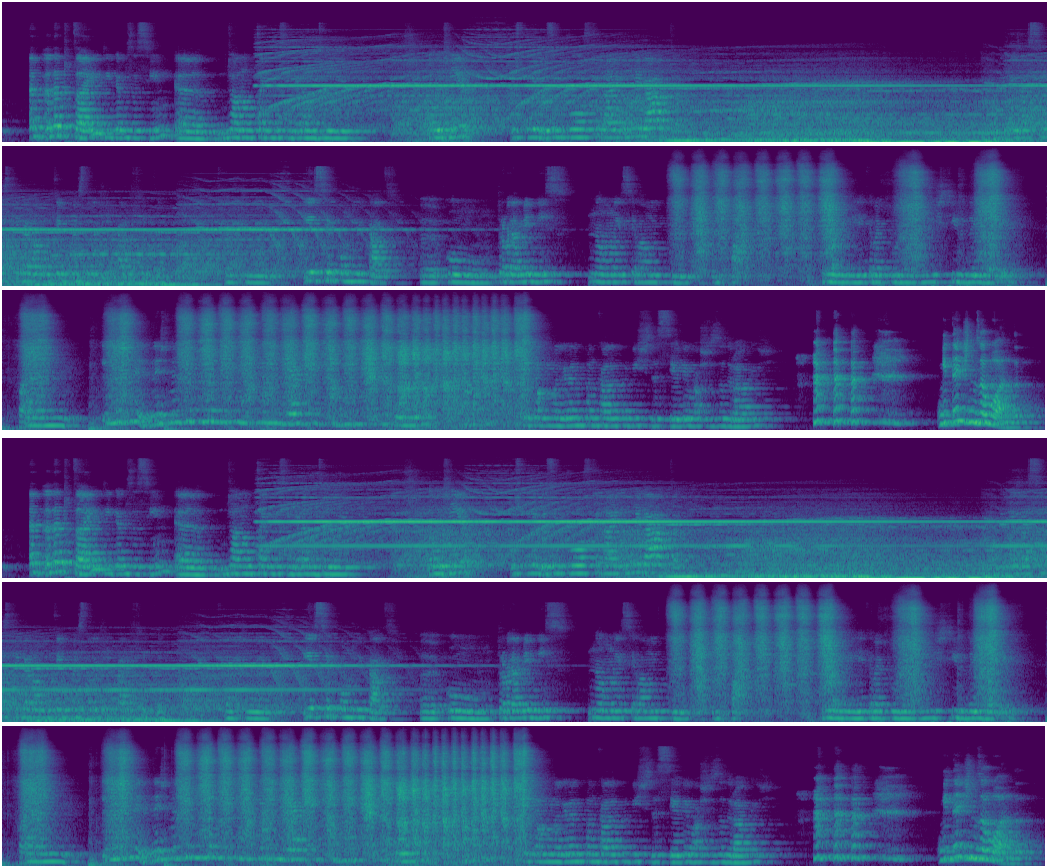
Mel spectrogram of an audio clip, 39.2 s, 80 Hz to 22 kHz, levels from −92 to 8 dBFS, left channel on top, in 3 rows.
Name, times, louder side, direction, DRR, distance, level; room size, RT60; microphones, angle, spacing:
voice 1, 0.3-4.3 5.0-5.8 6.4-8.5 12.4-15.1 15.8-16.5 16.8-17.8 18.3-20.1 20.4-22.4 23.3-25.7 26.4-27.0 27.4-31.5 32.6-35.6, equal, 5° right, -6 dB, 0.7 m, -37 dB
sound 1, 3.1-18.3, right 2 dB, 75° left, 0.8 m, -31 dB
Tools, 21.4-23.5 24.0-25.7 26.1-26.7 27.2-27.8 28.2-32.8, right 3 dB, 30° right, 0.3 m, -32 dB
voice 2, 36.1-37.4 37.8-38.8, left 3 dB, 60° left, 3 dB, 0.4 m, -33 dB
2.5 x 2.0 x 3.0 m, 1.0 s
head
